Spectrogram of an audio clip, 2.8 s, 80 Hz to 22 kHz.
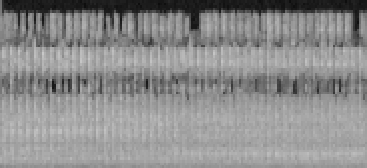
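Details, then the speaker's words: VW CC direct-injection engine after rebuild, first run, WD40 burning off, no oil pressure reading yet; steady even idle with light injector clicking, not the timing chain rattle heard before the rebuild; normal. "oh she sounds so nice"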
